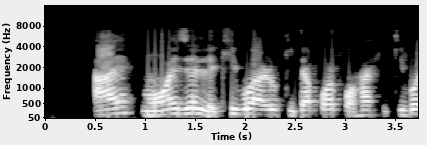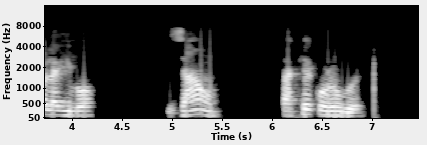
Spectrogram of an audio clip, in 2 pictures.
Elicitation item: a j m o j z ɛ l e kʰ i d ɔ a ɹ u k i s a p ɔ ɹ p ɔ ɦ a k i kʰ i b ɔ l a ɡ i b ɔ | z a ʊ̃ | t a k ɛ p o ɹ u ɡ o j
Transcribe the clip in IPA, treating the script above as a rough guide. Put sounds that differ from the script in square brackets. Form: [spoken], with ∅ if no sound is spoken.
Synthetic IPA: a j m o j z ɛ l e kʰ i [b] ɔ a ɹ u k i [t] a p ɔ ɹ p ɔ ɦ a [x] i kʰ i b ɔ l a ɡ i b ɔ | z a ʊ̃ | t a k ɛ [k] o ɹ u ɡ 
